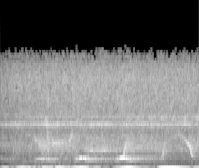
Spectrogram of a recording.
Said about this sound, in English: It's a male red-ruffed fruit crow booming out its display calls. Although black and crow-sized, with a gleaming red chest, the fruit crow is no kin to our crows, but a cousin of South American bellbirds.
